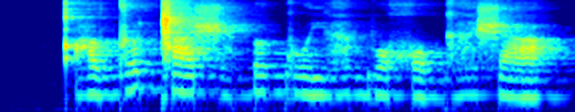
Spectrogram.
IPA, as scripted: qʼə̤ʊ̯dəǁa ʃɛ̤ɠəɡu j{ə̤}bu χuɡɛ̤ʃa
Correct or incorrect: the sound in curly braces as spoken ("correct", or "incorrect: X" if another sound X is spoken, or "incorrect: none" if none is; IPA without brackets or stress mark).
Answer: incorrect: ɛ̤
